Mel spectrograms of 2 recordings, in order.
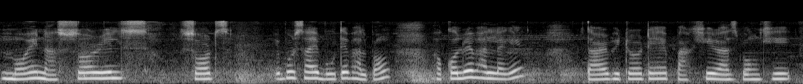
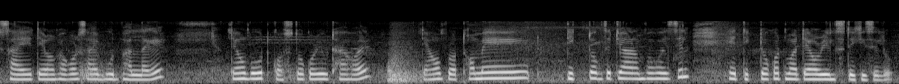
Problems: constant background noise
